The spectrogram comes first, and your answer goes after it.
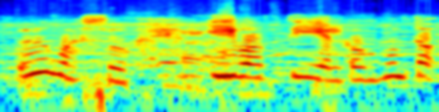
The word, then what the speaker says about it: Iguazú: Lo de Umaguaré, y es Umaguaré, y por ejemplo dicen Iguazú, y yo Iguazú dicen, perdón, y yo le digo, no, es Iguazú, Ibotí, el conjunto Ibotí,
